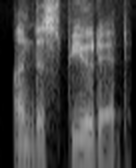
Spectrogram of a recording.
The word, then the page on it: Undisputed: American English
